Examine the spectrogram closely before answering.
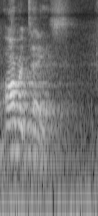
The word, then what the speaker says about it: aromatase: Molinari, I was pronouncing this wrong, aromatase.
